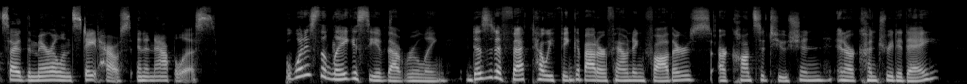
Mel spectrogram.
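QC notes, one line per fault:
No faults heard in this speech clip.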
